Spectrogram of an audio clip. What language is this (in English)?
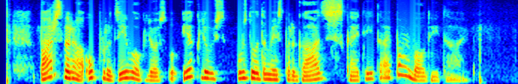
Latvian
